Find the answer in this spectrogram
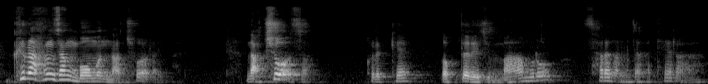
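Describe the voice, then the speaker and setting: A male pastor delivers a sermon with a lively, swooping pitch that sits a little high for a man. He asks the congregation questions as he goes and slips into short acted voices for the people in his examples. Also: gravelly. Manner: animated, acts out quoted voices, rhetorical questions to the congregation.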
